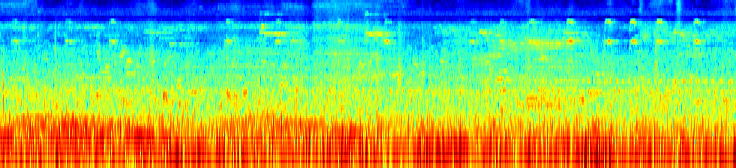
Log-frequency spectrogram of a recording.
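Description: Birds chirping in short, repeated high chirps, several a second, over a steady low rumble.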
